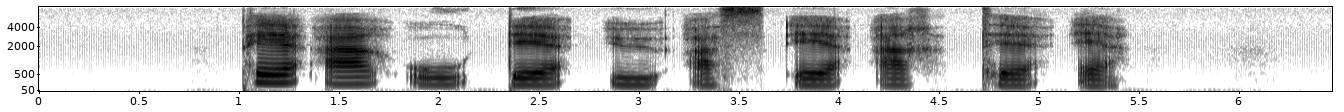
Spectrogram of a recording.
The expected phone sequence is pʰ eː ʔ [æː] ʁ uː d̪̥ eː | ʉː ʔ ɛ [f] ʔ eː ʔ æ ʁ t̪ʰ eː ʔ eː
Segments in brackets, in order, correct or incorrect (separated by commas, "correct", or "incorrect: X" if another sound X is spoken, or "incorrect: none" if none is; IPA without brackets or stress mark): incorrect: æ, incorrect: s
